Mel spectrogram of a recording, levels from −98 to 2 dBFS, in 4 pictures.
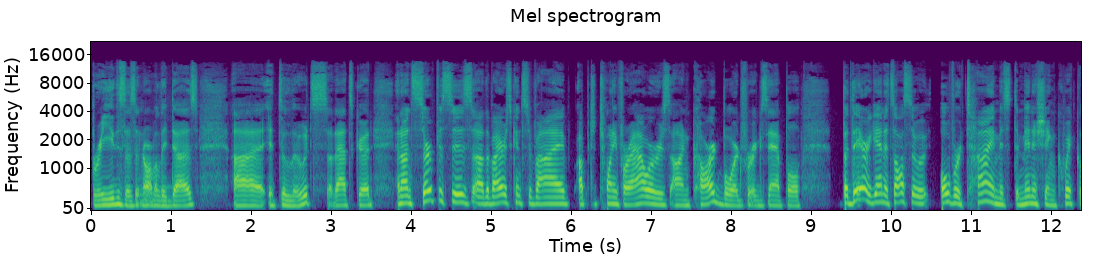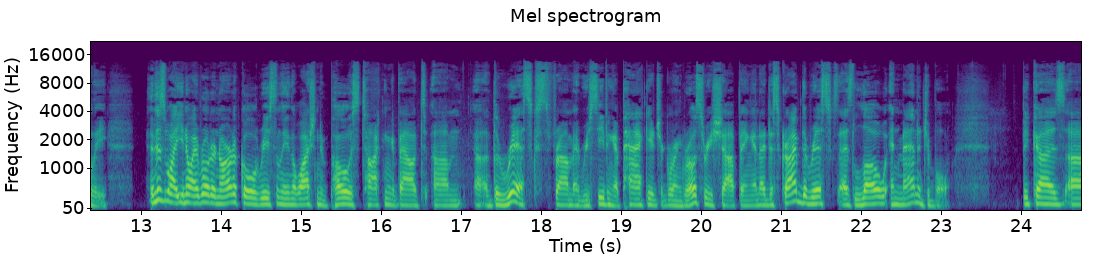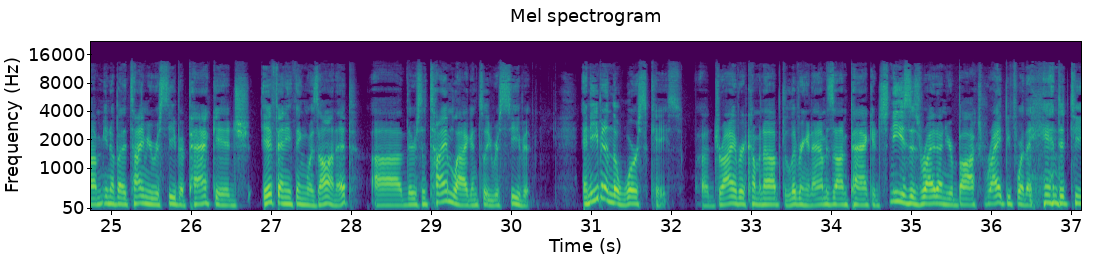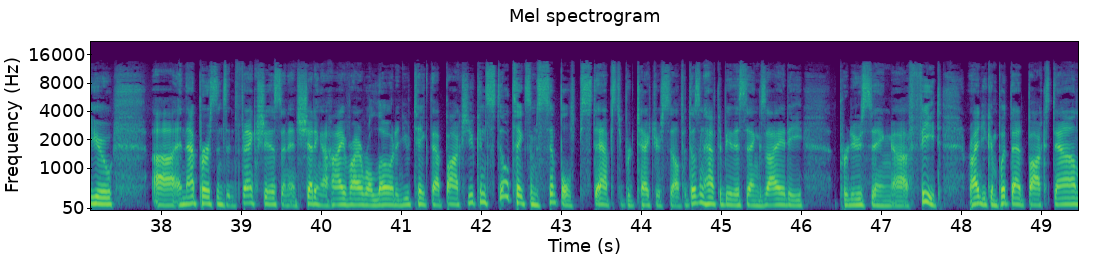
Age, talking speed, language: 30-49, 205 wpm, English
